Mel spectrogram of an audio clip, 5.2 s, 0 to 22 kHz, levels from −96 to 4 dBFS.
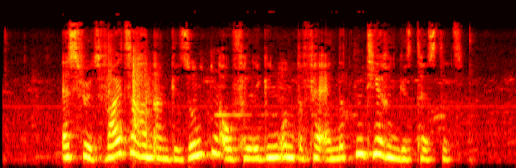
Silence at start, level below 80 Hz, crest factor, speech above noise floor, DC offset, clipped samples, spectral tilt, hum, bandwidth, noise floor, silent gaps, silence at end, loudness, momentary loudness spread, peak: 0.6 s; -68 dBFS; 14 dB; 35 dB; under 0.1%; under 0.1%; -4 dB/octave; none; 12.5 kHz; -49 dBFS; none; 0.55 s; -15 LUFS; 9 LU; -2 dBFS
